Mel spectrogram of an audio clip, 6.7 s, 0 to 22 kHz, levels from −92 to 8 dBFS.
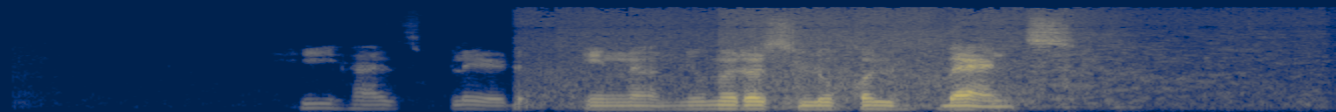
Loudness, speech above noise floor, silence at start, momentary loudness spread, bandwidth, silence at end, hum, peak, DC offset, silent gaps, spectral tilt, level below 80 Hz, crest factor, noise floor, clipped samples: -24 LUFS; 57 dB; 1.5 s; 25 LU; 17 kHz; 0.15 s; none; -4 dBFS; under 0.1%; none; -3 dB/octave; -70 dBFS; 24 dB; -83 dBFS; under 0.1%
